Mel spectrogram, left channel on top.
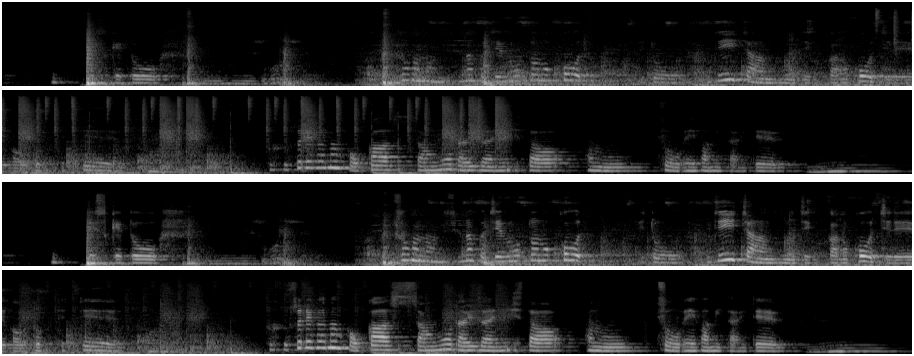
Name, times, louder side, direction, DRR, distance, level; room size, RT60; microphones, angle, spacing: sound 1, 0.8-5.9, left 1 dB, 25° left, 0.5 m, -34 dB
voice 1, 0.9-1.8 3.9-5.9 6.5-9.6 9.9-10.3 11.8-16.9, right 5 dB, 80° right, 0.5 m, -31 dB
voice 2, 1.9-3.1 10.5-11.1 17.1-18.0, left 1 dB, 35° right, 1.5 m, -43 dB
sound 2, 3.5-11.4, equal, 20° right, 2.4 m, -41 dB
sound 3, 8.6-14.2, left 4 dB, 55° left, 0.9 m, -42 dB
8.2 x 7.8 x 5.4 m
head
